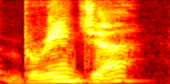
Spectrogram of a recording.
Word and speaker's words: Brigit: This Celtic holiday is dedicated to the goddess Brigit, or pronounced Brija.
